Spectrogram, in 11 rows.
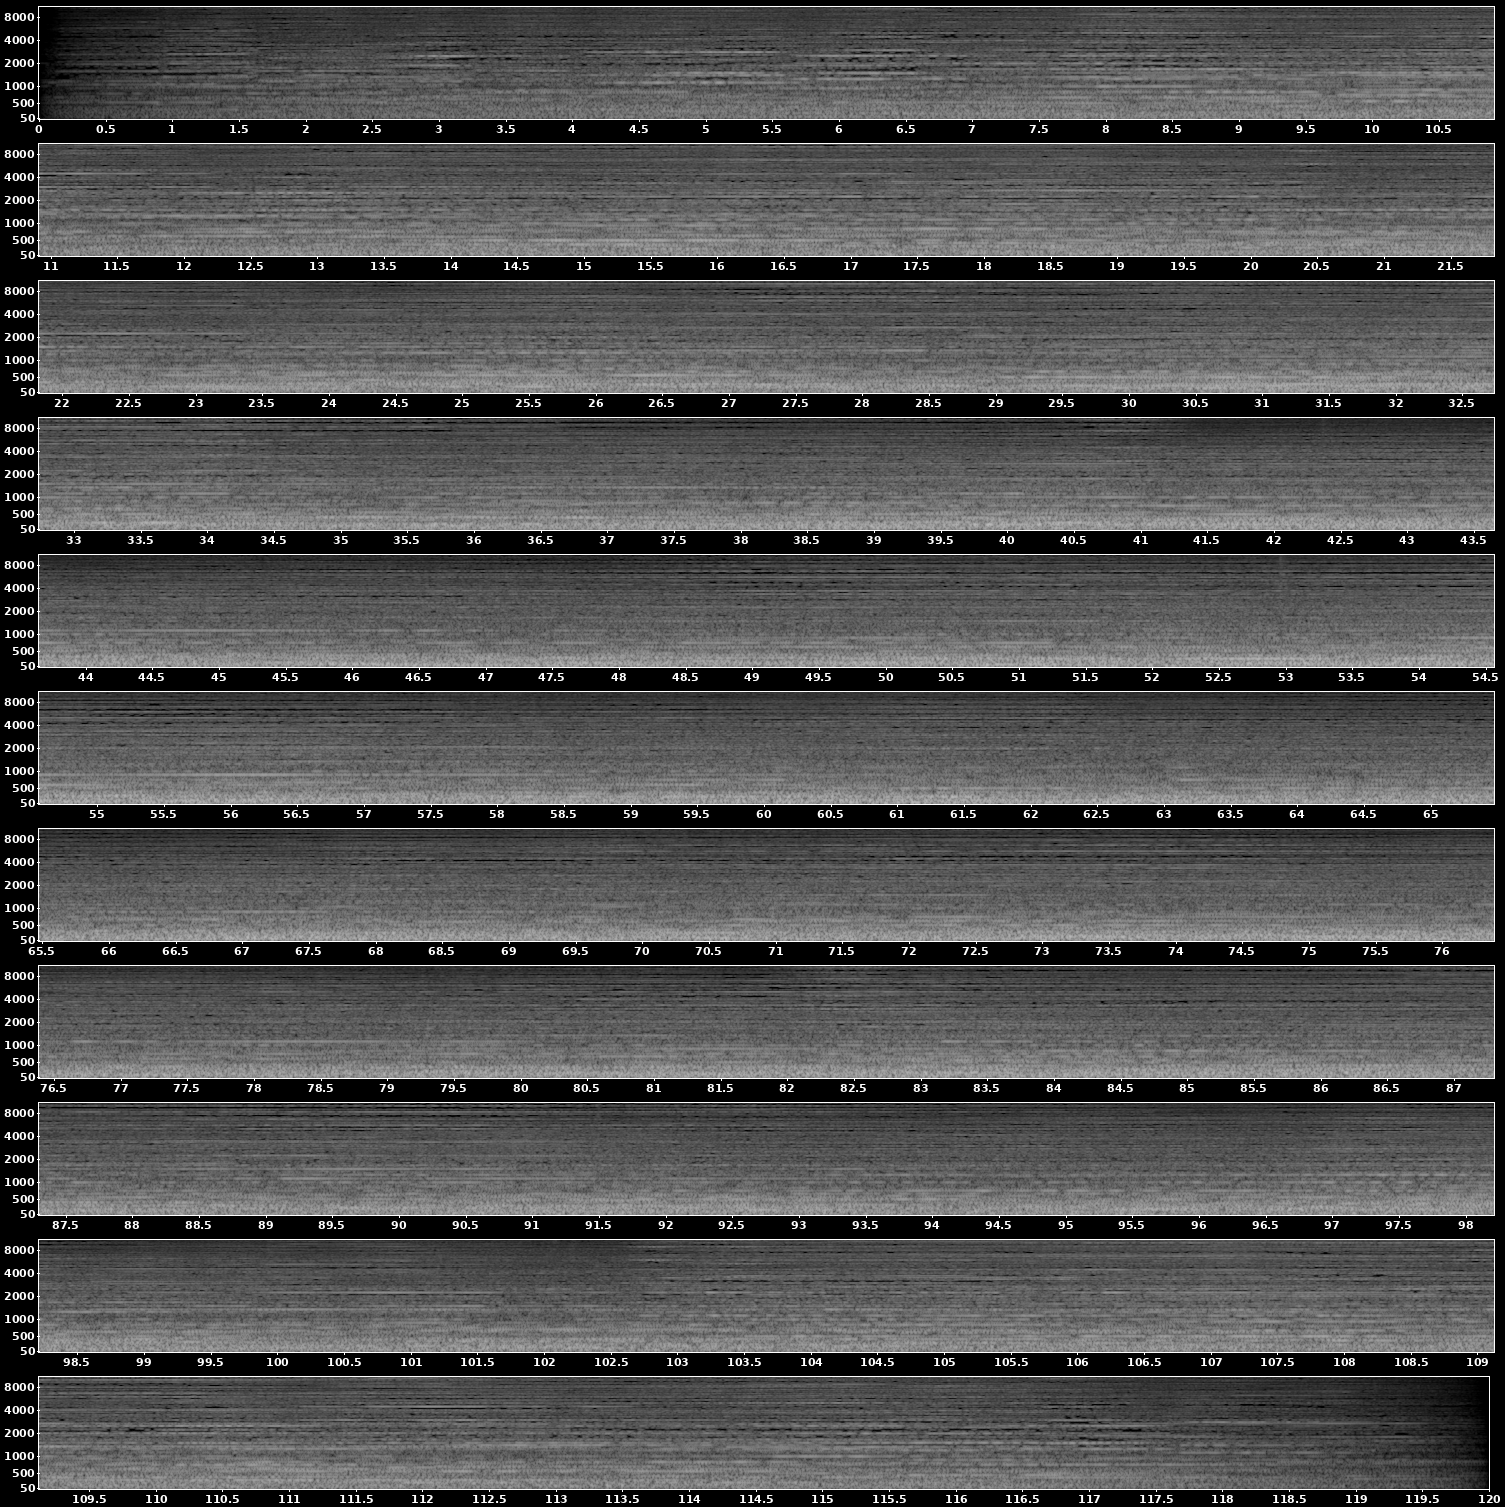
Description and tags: string quartet stack2
After about a minute the play-direction of all the files changes, so it returns to the beginning.
atmosphere, cluster, dark, drone, fx, horror, meditation, processed, quartet, slow, string, suspense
